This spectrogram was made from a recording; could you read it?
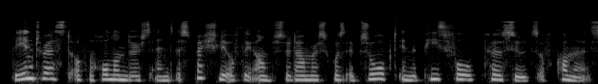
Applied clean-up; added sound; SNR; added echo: none; none; none; none.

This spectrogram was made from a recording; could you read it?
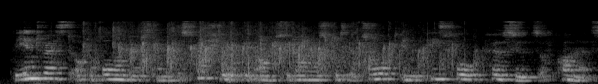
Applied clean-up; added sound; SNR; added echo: none; Applause; 10 dB; reverberation time 0.4 s.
